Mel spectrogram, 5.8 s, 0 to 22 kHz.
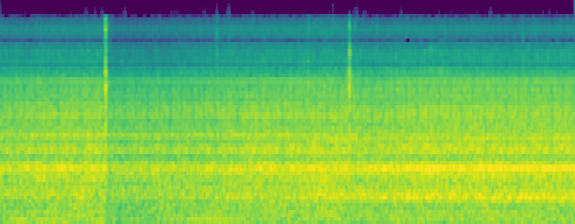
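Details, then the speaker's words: Arboga RLM3508 radial arm drill (40" x 9", 4 feed rates .004–.016") with spindle feed engaged and feeding down under strong feed. Steady whir with a couple of sharp clicks a few seconds apart as it clicks into each gear range; normal feed gearbox behaviour. "Feeds are very strong. I don't know if you guys can hear it, but every time you hit a gear range, it'll click"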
